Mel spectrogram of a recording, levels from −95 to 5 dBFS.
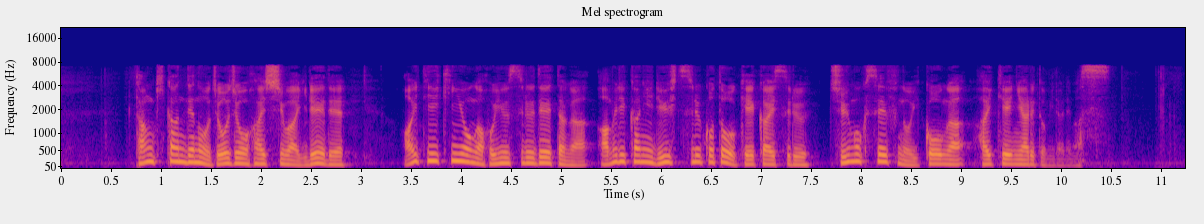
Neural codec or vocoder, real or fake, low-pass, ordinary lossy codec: none; real; 7.2 kHz; MP3, 48 kbps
